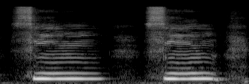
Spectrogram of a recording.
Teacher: It is a constant level tone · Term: first tone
